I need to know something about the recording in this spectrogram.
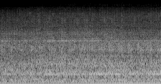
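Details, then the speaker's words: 1998 Ford Ranger after replacing a fuel injector to fix a rough idle, hot humid day: even, steady idle with smooth low rumble, no misses or stumbles; smooth as silk, normal idle. "But I'll tell you what, little motor smells smooth as silk. I'll back to the exhaust pipe and take a listen. Sounds pretty good there."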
